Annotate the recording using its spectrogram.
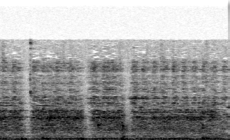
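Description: Music playing.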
